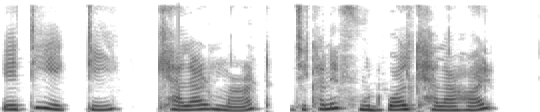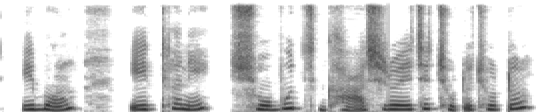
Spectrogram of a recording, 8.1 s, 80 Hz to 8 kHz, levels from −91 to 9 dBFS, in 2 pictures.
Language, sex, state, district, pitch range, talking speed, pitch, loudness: Bengali, female, West Bengal, North 24 Parganas, 280-335 Hz, 110 wpm, 295 Hz, -19 LUFS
